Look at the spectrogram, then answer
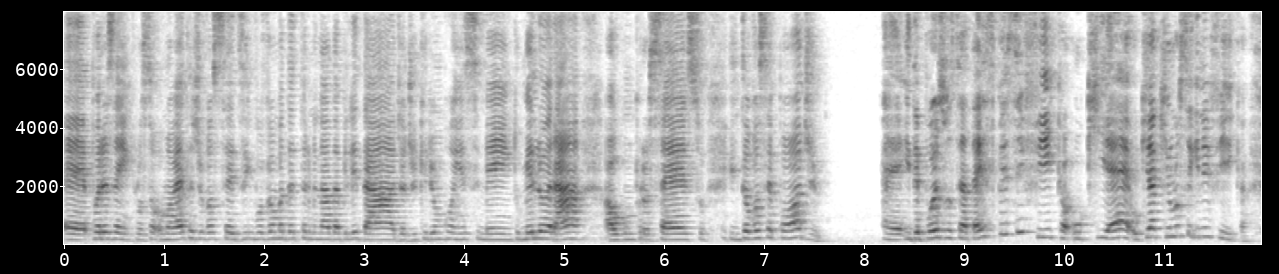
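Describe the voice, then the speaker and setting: Over noticeable background noise, a woman with a fairly high voice speaks at a fairly quick pace. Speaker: podcast co-host. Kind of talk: casual conversational podcast chat.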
